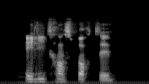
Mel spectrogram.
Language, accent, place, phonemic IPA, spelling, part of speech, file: French, France, Lyon, /e.li.tʁɑ̃s.pɔʁ.te/, hélitransporter, verb, LL-Q150 (fra)-hélitransporter.wav
- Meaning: to transport by helicopter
